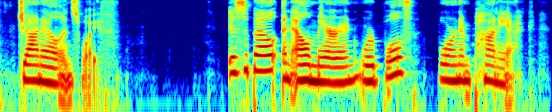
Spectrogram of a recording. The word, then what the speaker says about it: Almeron: And just a note on that name, in some older presentations you will find museum staff pronouncing his first name Almeron, but recently members of the family approached us and told us that they pronounce it Almeron, so we made the change.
